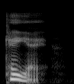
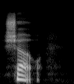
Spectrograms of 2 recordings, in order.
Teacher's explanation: In Buenos Aires, both the double L and the letter Y are pronounced with an aggressive SH sound. "Calle" becomes "kashe".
